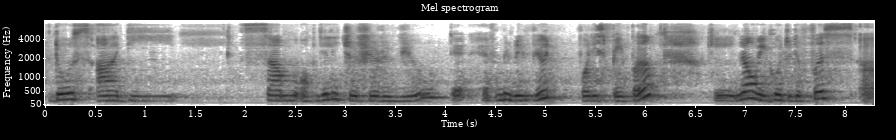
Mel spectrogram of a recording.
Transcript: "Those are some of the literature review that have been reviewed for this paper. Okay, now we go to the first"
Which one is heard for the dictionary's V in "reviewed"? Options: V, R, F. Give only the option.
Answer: V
